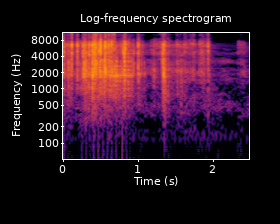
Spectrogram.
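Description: Shiny foil blind-bag wrapper crinkling as it is handled. The crinkling is busiest in the first second, then thins out, with one sharp click about a second and a half in.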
